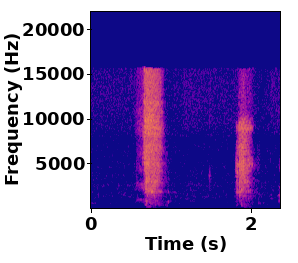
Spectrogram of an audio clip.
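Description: Two short breath sounds from a man: a quick puff of breath out a little way in, then a short breath in near the end, just before he starts to speak.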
